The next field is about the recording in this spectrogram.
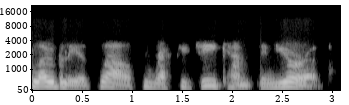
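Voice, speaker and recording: A woman's lively intonation in a British accent. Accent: British accent, noticeable. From UK. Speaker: education nonprofit founder. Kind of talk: presentation.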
